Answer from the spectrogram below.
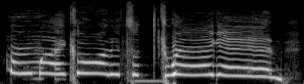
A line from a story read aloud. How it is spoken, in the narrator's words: screaming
